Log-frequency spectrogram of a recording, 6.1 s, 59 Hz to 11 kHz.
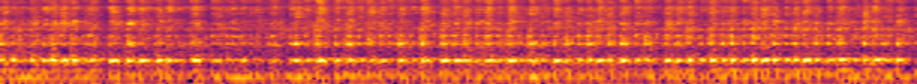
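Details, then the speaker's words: Johnson 55hp two-stroke outboard on a cheap boat, test run after hookup: steady burbling idle that wavers slightly, started and sounds better but idle still uneven; carb adjustment needed. "all right well i would say that sounds a lot better we've got more of that blah sort of sound going on i think it's i'm not going to say it's fixed but play around with the carbs a bit we'll see if we can get it to idle better"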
